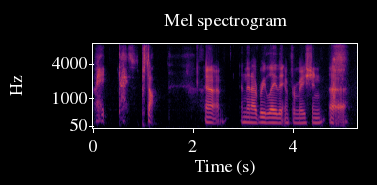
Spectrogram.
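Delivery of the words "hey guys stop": hushed voice, higher and quieter. Warning the party to stop after spotting a kobold: quiet voice. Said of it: "I'd quietly be like".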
